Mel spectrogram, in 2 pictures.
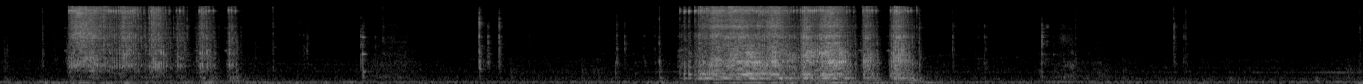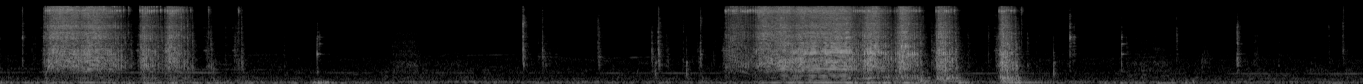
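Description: Cordless electric ratchet running in four short bursts of about two seconds each, spinning the brake rotor ring's mounting bolts down until snug.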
